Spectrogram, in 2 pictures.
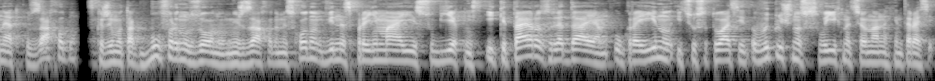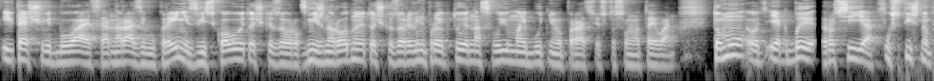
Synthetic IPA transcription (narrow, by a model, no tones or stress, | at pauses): nɛt̪kʊzɑ̰xɔd̪ʊskɐʒɪmɔt̪ɑkbufernʊzɔnʊmʲiʒzɑxɔd̪ɔmisxɔd̪ɔmʋʲinːɛspɾɪjmɑjejisʊbjɛktʲnʲisʲtʲikɪt̪ɑjrɔzɦlʲɐd̪ɑjɛukɾɐjinʊʔit͡sʲusɪ̥t̪ʊɑt͡sʲijuʋɪklʲut͡ʃnɔssʋɔjixnɐt͡sʲiɔnɑlʲnɪxint̪eɾɛsʲiwit̪ɛʃt͡ʃɔʋʲid̪̚bʊʋɑjet͡sʲːɐnɐɾɑzʲiʋʊkɾɐjinʲizʋʲijsʲkɔʋɔjit̪ɔt͡ʃkɪzɔɾʊzmʲiʒnɐɾɔd̪nɔjʊt̪ɔt͡ʃkɪzɔɾʊʋʲinpɾɔek̚t̪ujɛnɐsʋɔjumɐjbutʲnʲʊjʊɔpeɾɑ̰t͡sʲijʊst̪ɔsɔʋnɔt̪ɐjʋɑ̰nʲt̪ɔmuɔt̪jɐɡbɪɾɔsʲijɐuspʲiʃnɔ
